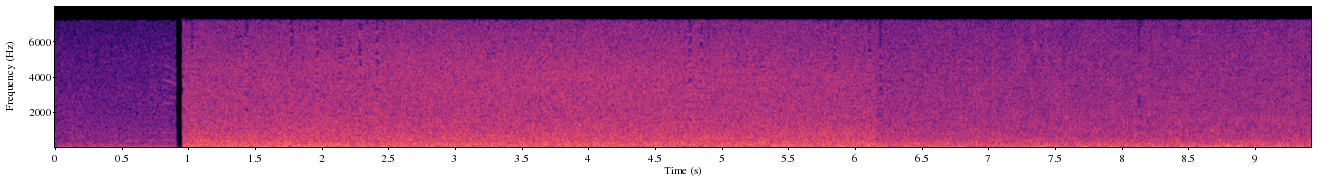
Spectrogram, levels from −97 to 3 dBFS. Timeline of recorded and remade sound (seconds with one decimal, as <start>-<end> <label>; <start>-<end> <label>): 0.0-6.9 recorded; 6.9-9.4 remade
